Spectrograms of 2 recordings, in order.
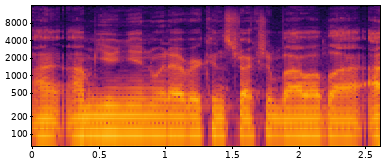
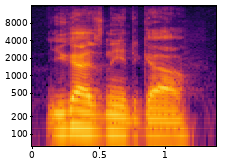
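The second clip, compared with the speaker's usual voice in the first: ordinary delivery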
